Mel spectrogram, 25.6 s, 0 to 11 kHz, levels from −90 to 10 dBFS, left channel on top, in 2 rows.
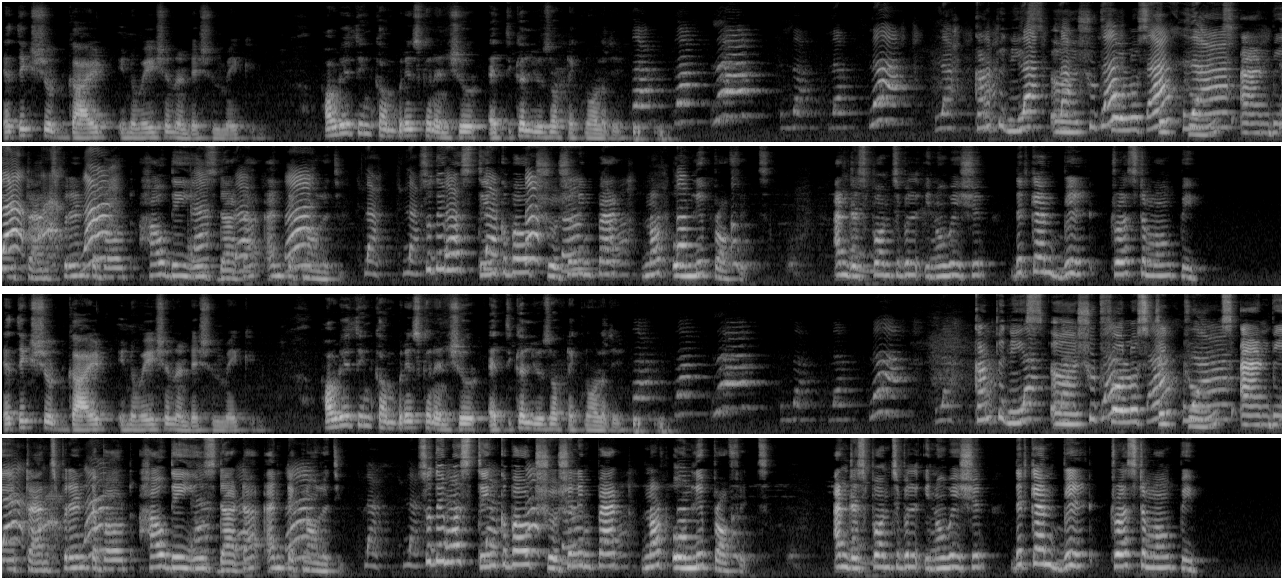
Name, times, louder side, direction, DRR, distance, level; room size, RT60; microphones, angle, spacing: voice 1, 0.0-2.4 3.2-6.6, right 2 dB, 35° right, 0.9 m, -26 dB
Singing, 5.5-5.6 6.3-7.5 7.8-8.0 8.3-8.4 8.7-9.1 9.3-9.5 9.8-10.7 11.0-12.3 12.8-14.0 14.7-15.3 15.6-16.0 16.4-19.1 19.5-19.7 20.1-20.3 20.7-20.8 21.3-21.5, left 5 dB, 55° left, 1.1 m, -27 dB
voice 2, 9.4-16.2 17.0-20.2 21.1-24.8, right 5 dB, 70° right, 0.6 m, -25 dB
9.7 x 6.9 x 6.7 m
head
